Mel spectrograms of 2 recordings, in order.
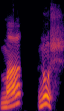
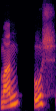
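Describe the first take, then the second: First: The word is split after 'ma'. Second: The word is split after 'man'. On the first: The speaker calls it right. "এটা" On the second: The speaker calls it wrong. "এরকম না"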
